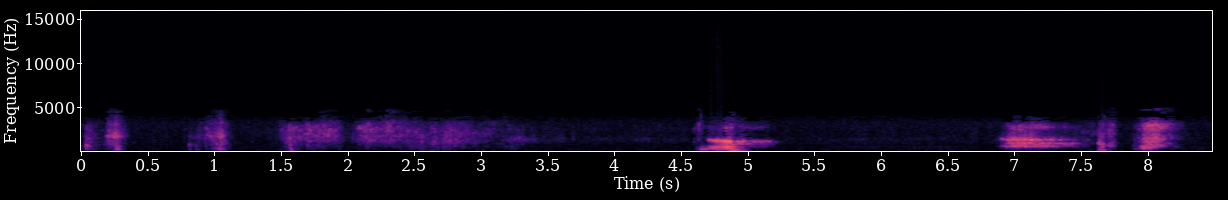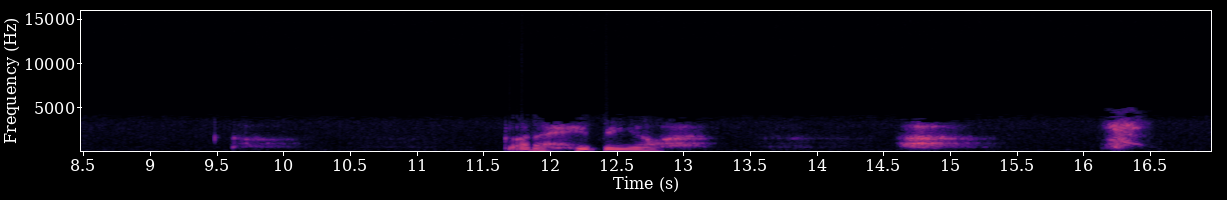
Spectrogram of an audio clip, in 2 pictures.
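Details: Person with flu and heavy congestion: several separate explosive sneezes with breathy intakes between them and a few soft vocal sounds.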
